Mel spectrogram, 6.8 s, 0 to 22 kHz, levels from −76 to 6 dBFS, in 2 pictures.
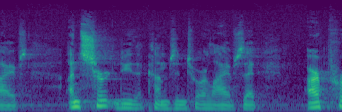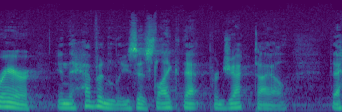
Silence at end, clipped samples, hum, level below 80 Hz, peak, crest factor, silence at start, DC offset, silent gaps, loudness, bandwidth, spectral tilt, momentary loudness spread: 0 s; under 0.1%; none; -56 dBFS; -2 dBFS; 24 dB; 0 s; under 0.1%; none; -24 LUFS; over 20 kHz; -3 dB/octave; 14 LU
